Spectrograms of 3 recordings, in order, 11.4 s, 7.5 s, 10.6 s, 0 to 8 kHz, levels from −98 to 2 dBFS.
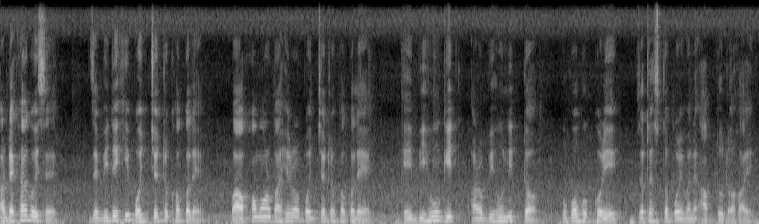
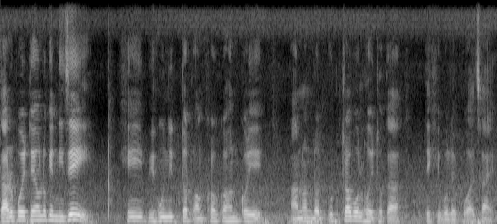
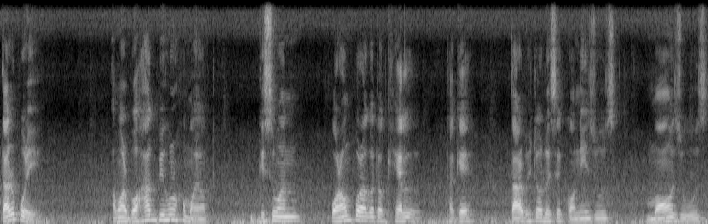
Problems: none marked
